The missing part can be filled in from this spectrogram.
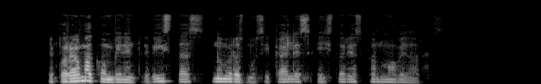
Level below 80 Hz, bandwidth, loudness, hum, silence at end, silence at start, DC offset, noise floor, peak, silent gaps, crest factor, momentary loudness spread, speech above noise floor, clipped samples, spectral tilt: -58 dBFS; 11.5 kHz; -24 LUFS; none; 1.2 s; 0.5 s; under 0.1%; under -90 dBFS; -4 dBFS; none; 22 dB; 18 LU; over 66 dB; under 0.1%; -6 dB/octave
